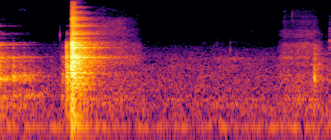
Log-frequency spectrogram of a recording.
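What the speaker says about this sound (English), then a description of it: "I'm going to use the old pan lid again, and then we'll upturn it onto a plate." Metal pan and lid clatter sharply once as a spaghetti frittata is flipped onto a plate, a single loud clank with ringing tail, then quiet and a faint small knock near the end.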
